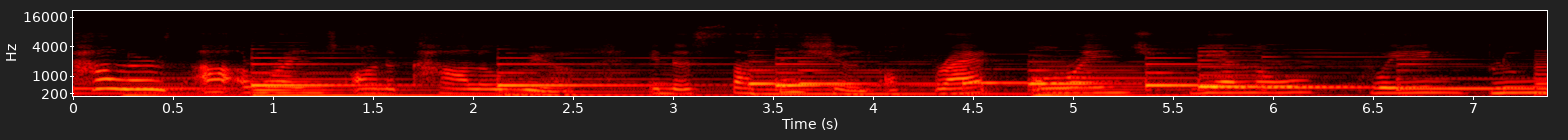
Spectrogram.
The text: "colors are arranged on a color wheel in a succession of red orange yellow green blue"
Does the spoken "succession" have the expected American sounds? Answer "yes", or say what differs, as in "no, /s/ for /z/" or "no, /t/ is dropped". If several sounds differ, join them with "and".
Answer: no, /k/ is dropped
